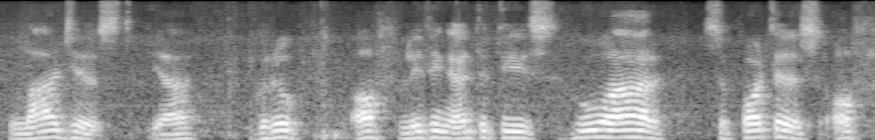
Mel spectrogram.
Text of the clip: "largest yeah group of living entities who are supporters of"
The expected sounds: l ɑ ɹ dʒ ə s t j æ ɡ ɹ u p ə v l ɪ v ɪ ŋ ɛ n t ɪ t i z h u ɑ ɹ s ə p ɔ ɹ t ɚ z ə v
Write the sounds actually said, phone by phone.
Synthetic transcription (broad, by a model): l ɑ ɹ dʒ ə s t j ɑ ɡ ɹ u p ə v l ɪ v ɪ ŋ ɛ n t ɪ t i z h u ɑ ɹ s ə p ɔ ɹ t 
